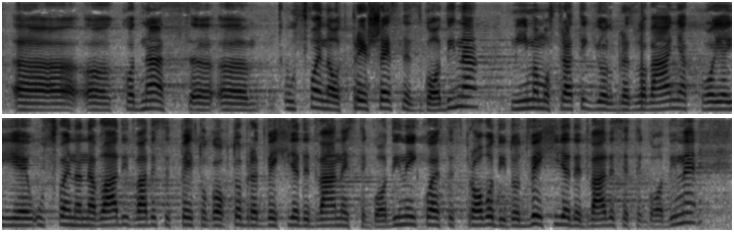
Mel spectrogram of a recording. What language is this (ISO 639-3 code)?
srp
